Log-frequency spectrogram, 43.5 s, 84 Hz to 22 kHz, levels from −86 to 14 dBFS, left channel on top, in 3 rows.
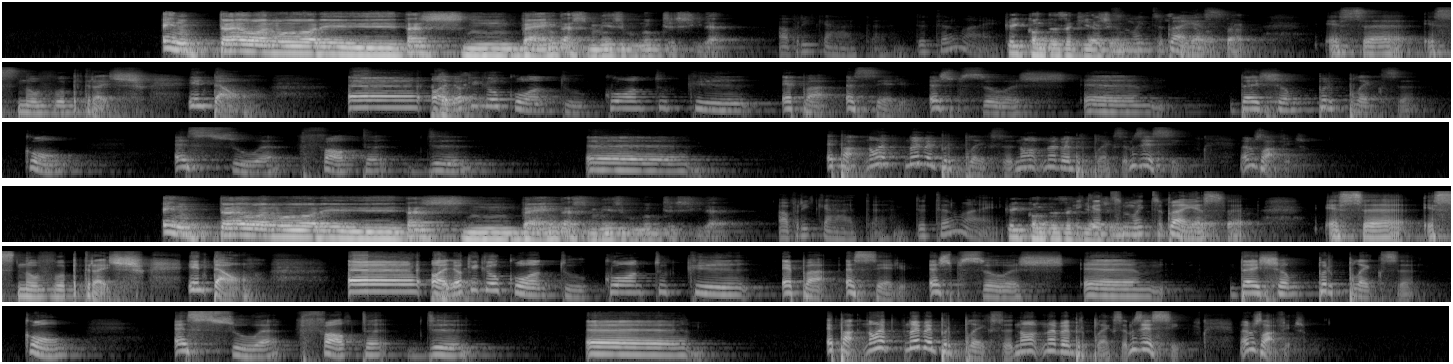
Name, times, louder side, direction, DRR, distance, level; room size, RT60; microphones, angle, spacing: voice 1, 1.6-7.2 10.0-12.0 12.3-12.4 18.9-19.0, left 2 dB, 30° left, 0.6 m, -20 dB
voice 2, 7.8-8.8 9.1-9.9 10.9-12.4 12.7-12.9 13.2-17.5 17.9-22.0 22.3-26.1 26.8-28.6 29.2-29.6 30.7-33.7 34.8-36.0 37.2-40.7 41.0-42.0, right 7 dB, 80° right, 0.4 m, -27 dB
17.5 x 9.6 x 3.3 m
head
